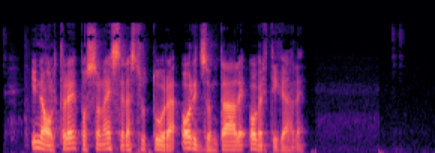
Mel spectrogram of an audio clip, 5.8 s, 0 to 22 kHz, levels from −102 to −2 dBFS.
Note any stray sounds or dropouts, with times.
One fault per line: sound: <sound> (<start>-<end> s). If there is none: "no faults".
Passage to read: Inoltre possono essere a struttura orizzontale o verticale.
no faults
